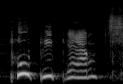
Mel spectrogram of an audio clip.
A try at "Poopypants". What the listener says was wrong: More or less, except the emphasis is on the poop.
